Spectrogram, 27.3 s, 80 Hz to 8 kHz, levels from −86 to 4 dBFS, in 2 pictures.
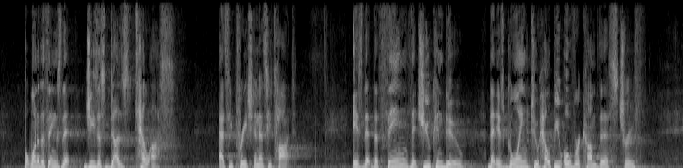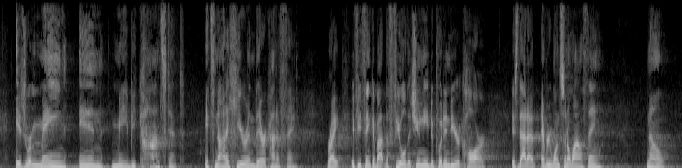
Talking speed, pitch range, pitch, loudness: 165 wpm, 130-165 Hz, 145 Hz, -27 LUFS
